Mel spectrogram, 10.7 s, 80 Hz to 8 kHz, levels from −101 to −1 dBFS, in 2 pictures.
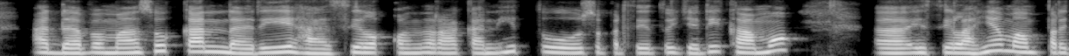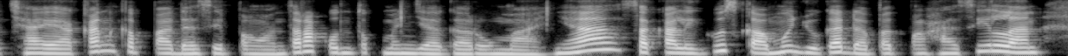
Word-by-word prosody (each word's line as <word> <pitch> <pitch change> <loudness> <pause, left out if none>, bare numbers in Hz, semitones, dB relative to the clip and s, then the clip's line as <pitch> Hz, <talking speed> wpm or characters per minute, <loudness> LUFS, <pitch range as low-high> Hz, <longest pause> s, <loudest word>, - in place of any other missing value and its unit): Ada 205 -2 +1
pemasukan 245 +4 +2
dari 210 +2 +2
hasil 195 +3 +1
kontrakan 205 -1 -2
itu, 230 -3 -1
seperti 200 -1 -6
itu. 220 - -7
Jadi 200 +5 -2
kamu, 225 - +4 0.5
eee, 200 +1 +2
istilahnya 210 +6 +1
mempercayakan 220 -1 0
kepada 200 -8 -3
si 190 - -3
pengontrak 175 +8 -1
untuk 205 -1 -7
menjaga 180 -3 -2
rumahnya 190 - +2
sekaligus 220 - 0
kamu 220 +5 +1
juga 220 +2 +1
dapat 190 -1 -3
penghasilan. 220 +5 +1
210 Hz, 135 wpm, -20 LUFS, 190-230 Hz, 0.5 s, kamu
